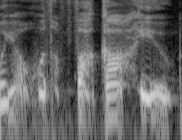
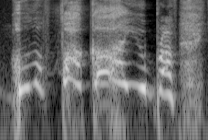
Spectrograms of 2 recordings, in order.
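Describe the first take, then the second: First: Hushed whisper at his own reflection; whispered to the mirror. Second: Much higher, pushing the question at his reflection; higher demand to the mirror. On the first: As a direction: whisper it, half spooked by the mirror. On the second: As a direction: jump way up in pitch and demand it. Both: Retold or imitated. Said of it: "I look at myself in the mirror and I go".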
